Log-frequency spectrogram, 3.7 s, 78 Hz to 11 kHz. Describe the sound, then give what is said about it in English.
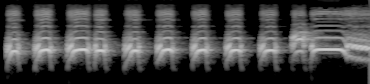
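A loud eight-note owl hoot call blown on a Woodhaven Ninja owl call: a quick rhythmic run of short, evenly spaced hooting notes with little single notes at the end, finishing in a longer, drawn-out hoot that slides downward. No one speaks. “Add a little flair on that one, those little single notes at the end of the 8-note.”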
